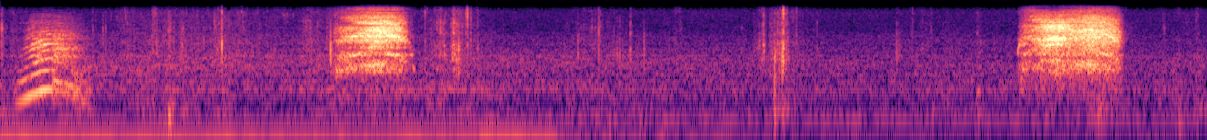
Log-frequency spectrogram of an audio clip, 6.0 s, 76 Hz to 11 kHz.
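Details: Eurasian eagle-owl in the Eifel, Germany, recorded on 3 May 2014: two harsh, breathy hissing bursts about half a second long, three seconds apart, after a quick series of short descending chirps at the start, over a faint low hum.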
